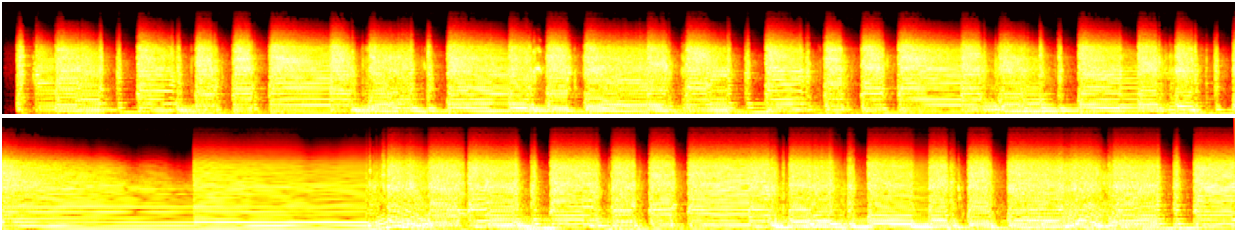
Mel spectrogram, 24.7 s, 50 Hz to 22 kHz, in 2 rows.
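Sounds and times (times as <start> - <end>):
crunchy electric guitar with bridge pickup: 0.0 - 24.6.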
